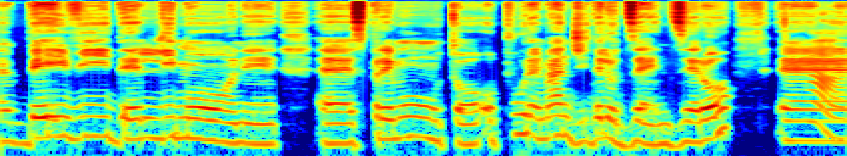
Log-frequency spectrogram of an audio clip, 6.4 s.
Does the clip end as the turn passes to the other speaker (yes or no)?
no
